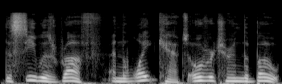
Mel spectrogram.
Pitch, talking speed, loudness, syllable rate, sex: 150 Hz, 210 wpm, -18 LUFS, 5.6 syllables/s, male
